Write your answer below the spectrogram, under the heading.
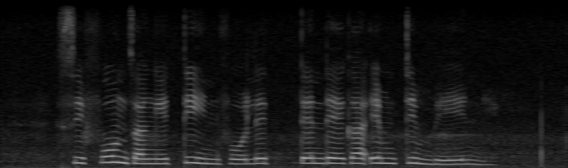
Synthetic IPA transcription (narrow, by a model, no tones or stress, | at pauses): sifund͡zʱaŋetʼint͡fɔlɛ | tʼɛntʼɛk̬aʔem̩tʼimbʱeːni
